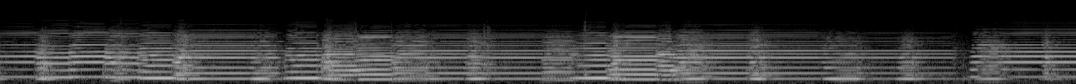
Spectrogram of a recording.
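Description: The melody of a song played plainly from a lead sheet on a bright reedy instrument, a steady lyrical line of sustained notes, close and solo with no voices.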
